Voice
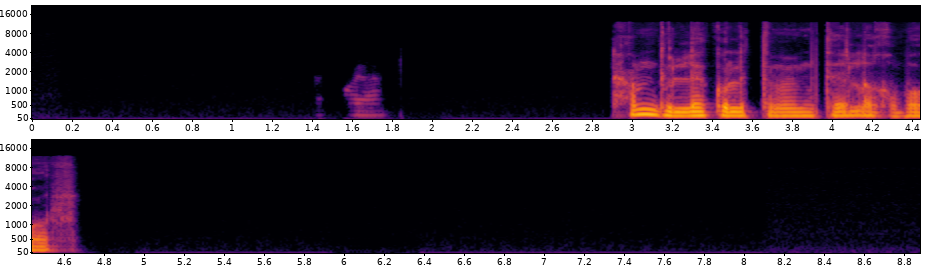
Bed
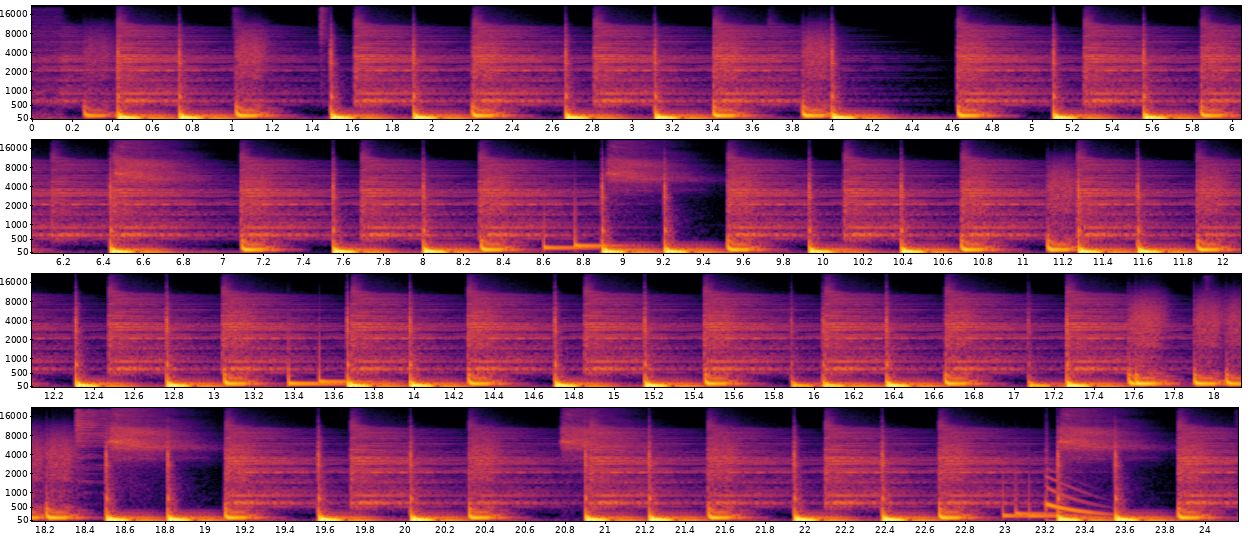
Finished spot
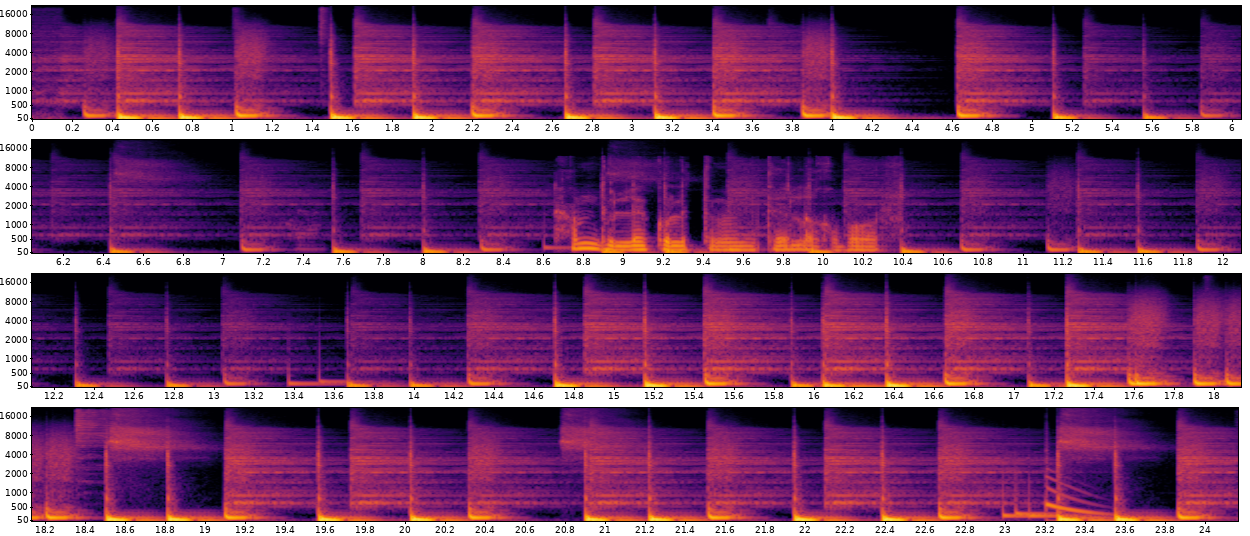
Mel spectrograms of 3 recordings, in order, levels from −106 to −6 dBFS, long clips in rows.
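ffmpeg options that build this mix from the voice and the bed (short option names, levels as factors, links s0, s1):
-filter_complex "[0:a]adelay=5750,volume=0.501[s0];[1:a]volume=3.16,afade=t=out:st=4.82:d=0.51:silence=0.188365,afade=t=in:st=14.03:d=1.02:silence=0.188365[s1];[s0][s1]amix=inputs=2:normalize=0"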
